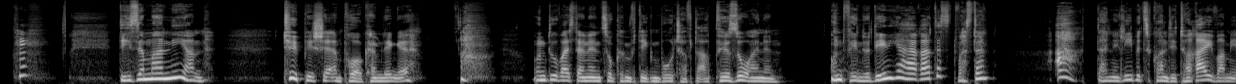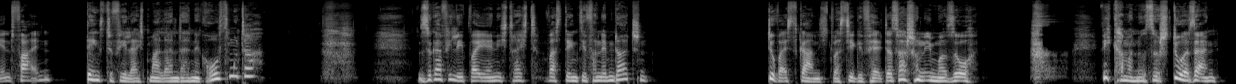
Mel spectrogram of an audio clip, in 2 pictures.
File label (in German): Realfilm Synchro; Goia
